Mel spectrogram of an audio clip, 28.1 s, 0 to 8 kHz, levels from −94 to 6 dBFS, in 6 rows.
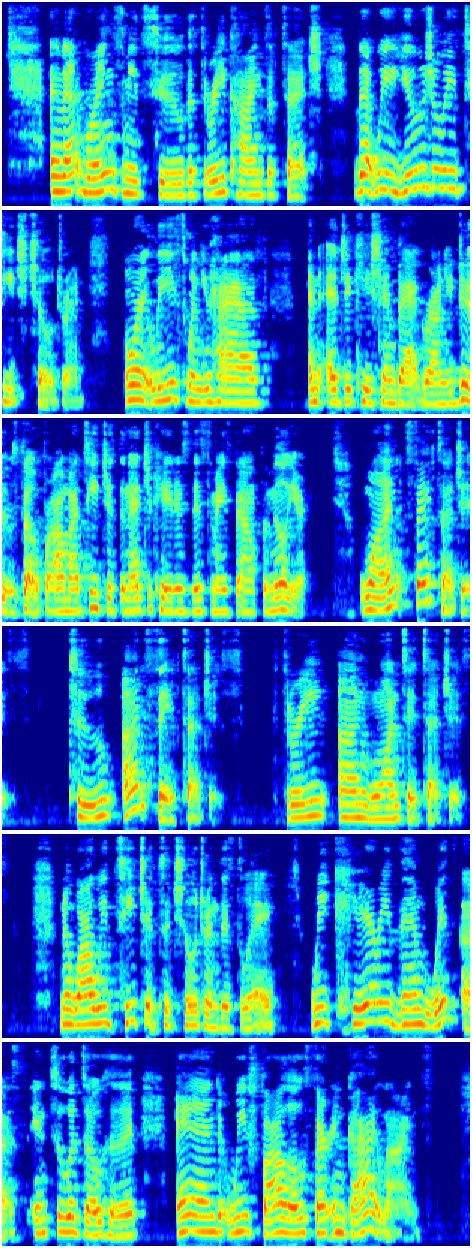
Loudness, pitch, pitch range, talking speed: -22 LUFS, 205 Hz, 175-230 Hz, 145 wpm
